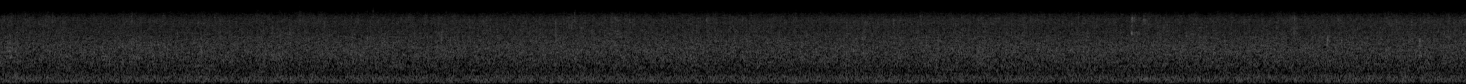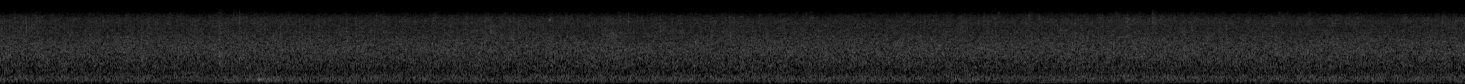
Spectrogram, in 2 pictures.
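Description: Steady rain falling, an even hiss of many drops that keeps the same level throughout.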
